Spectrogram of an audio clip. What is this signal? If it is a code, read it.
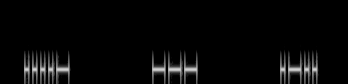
Morse code, heard as a keyed tone, about 30 wpm, spaced as for 9 wpm, 700 Hz. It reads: 4OL
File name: 081 Lesson 14e - Number 2 - Three Characters 30wpm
